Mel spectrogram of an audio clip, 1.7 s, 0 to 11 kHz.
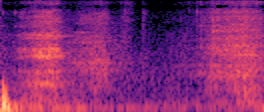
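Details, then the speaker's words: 2006 Chevrolet Silverado 1500 wheel turning with the wheel off: rasping metal-to-metal scrape in two slow swells, a brake pad worn through to its backing; owner suspects the caliper is sticking again. "I got a feeling this freaking caliper is sticking again. But if you look back here, see how it's definitely metal to metal right the"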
